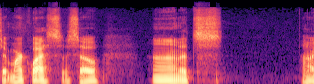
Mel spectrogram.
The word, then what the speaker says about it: Marquess: minor thing on you notice I mentioned the Marquess of Montrose you know interestingly I've always pronounced it Mark II but in the movie they pronounced at Marquess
